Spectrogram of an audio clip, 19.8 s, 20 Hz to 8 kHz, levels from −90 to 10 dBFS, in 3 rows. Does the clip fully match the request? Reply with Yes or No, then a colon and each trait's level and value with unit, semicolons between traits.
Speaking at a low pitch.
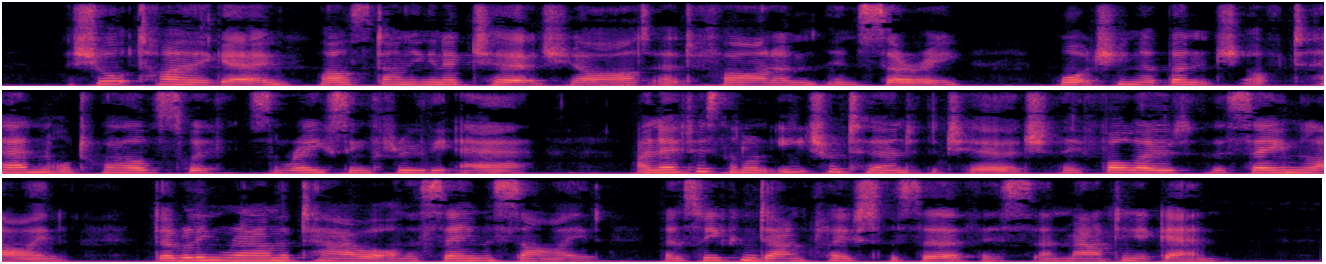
Yes: low, 100 Hz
